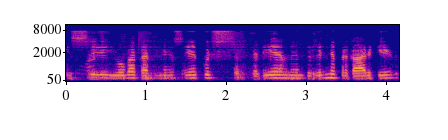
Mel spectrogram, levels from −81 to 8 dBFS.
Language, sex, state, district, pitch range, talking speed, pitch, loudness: Hindi, male, Uttar Pradesh, Hamirpur, 165-185 Hz, 160 wpm, 175 Hz, -19 LUFS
